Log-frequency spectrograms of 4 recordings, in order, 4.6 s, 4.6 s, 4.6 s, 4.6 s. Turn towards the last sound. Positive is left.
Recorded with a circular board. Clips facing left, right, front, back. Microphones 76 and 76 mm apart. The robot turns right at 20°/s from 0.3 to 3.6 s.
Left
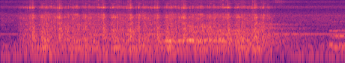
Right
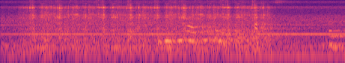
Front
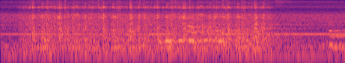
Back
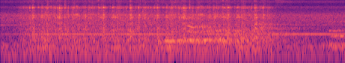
turn(degrees=-70)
